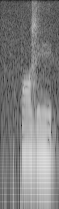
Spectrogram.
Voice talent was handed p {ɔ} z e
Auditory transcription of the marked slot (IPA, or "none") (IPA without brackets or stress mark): ɔ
